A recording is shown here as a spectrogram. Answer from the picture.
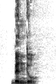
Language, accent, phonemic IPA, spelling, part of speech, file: French, France, /bɛn.do/, bendo, noun, LL-Q150 (fra)-bendo.wav
- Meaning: inferior living environment, banlieue, ghetto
